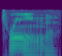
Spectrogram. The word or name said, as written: tween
